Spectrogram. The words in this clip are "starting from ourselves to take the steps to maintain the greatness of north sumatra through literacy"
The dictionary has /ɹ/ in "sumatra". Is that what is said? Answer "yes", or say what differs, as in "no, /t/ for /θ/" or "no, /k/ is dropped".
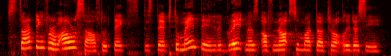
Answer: no, /ɹ/ is dropped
